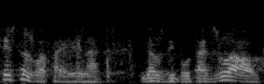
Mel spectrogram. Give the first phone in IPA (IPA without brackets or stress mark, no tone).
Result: k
